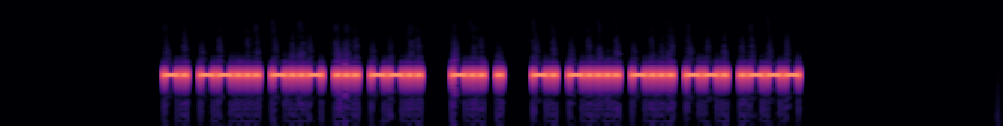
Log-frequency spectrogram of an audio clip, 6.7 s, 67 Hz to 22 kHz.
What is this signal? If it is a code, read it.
Morse code, heard as a keyed tone, about 37 wpm, 700 Hz. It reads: N7XSZ DE N6BGJ
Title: USA Callsign DE Callsign - 5 Characters - 40wpm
